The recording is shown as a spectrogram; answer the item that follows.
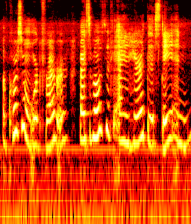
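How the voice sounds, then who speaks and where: A woman playing an affectionate young mafia boss girlfriend in an ASMR roleplay, speaking in a soft, confiding, measured way close to a binaural microphone. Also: sits high, a little hiss or hum, close to an everyday voice. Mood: guarded, serious. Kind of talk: ASMR girlfriend roleplay, scripted intimate monologue.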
